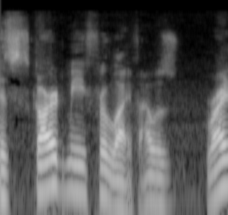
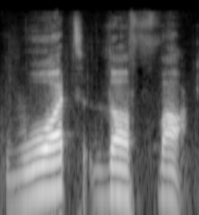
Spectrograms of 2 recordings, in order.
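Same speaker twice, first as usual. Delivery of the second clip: loud, very drawn-out outburst; slow, incredulous exclamation; outraged disbelief; 9 dB louder, much slower than usual. Retold or imitated. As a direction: stretch every word out in loud disbelief. Acted outraged reaction to woman sitting.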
